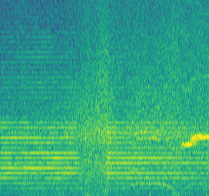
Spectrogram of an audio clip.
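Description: A horn sounding one long, steady blast with many overtones over a rushing noise, broken about two seconds in by a brief surge of rushing noise.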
